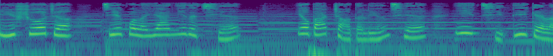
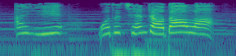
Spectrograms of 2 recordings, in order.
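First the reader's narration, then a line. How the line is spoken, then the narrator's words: Loud. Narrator (Chinese): 亚妮大声说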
